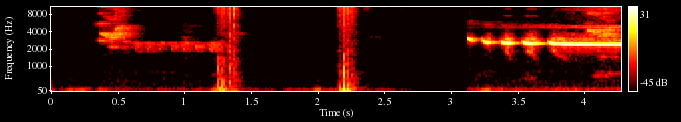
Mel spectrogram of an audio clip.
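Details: Common iora (cipow) in a cage-bird training recording, singing vigorously: a thin whistle amid two loud rattling knocks, then quick stuttered notes start a long sustained whistle cut off at the end.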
